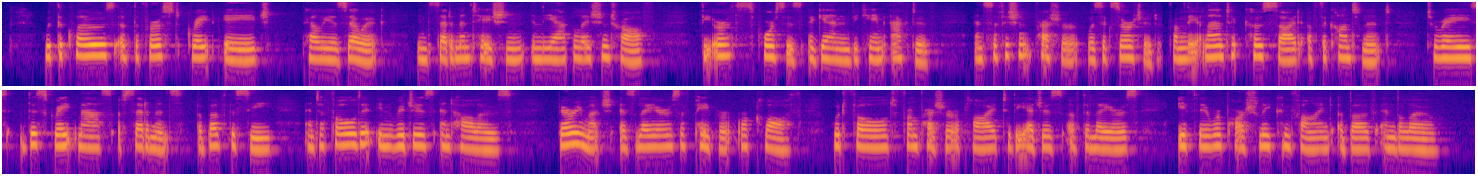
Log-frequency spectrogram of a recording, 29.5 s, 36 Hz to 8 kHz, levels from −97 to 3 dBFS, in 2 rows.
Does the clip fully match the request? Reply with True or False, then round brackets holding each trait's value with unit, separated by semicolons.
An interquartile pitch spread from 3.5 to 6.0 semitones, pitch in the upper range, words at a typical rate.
False (3.1 semitones; 210 Hz; 165 wpm)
